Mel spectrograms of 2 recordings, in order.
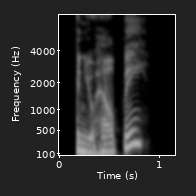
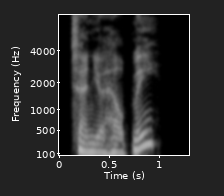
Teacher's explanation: The can becomes con and you becomes yah. Much faster and more natural sounding. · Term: reduction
